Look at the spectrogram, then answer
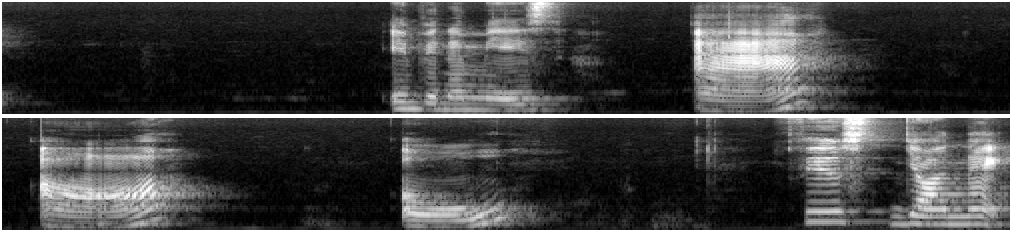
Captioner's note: Vietnamese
